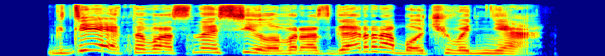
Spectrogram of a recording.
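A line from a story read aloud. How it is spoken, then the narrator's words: Sharp question. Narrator (Russian): резко спросил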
